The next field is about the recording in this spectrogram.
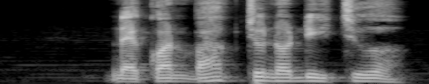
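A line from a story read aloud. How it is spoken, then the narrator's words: Trembling question. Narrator (Vietnamese): Quý run rẩy hỏi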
